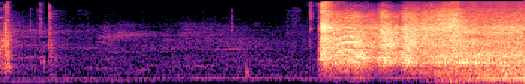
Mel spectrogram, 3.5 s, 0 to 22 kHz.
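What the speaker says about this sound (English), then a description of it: "when you start up the car, the engine oil warning disappears immediately" A 2024 Nissan Navara engine cranks and fires after an oil change, jumping from a quiet low hum to a loud, steady broadband engine roar that holds to the end, close to the microphone with no talk.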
